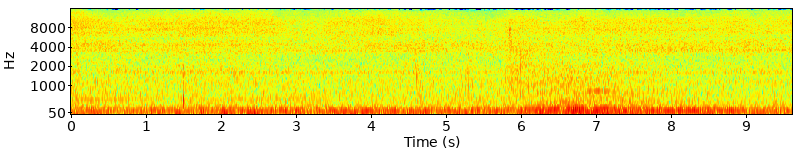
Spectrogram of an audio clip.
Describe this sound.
Steam is hissing out of something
